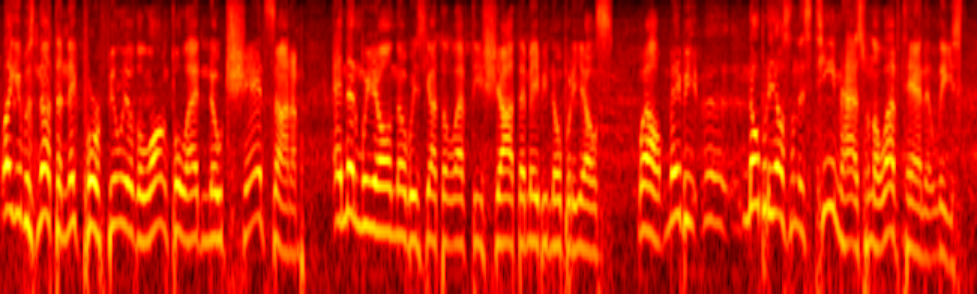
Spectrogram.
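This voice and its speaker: A man's voice: high voice, expressive, a little fast, a bit bright. A young man giving emphatic, conversational color commentary during a live sports broadcast. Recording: outdoor broadcast with faint background noise.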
